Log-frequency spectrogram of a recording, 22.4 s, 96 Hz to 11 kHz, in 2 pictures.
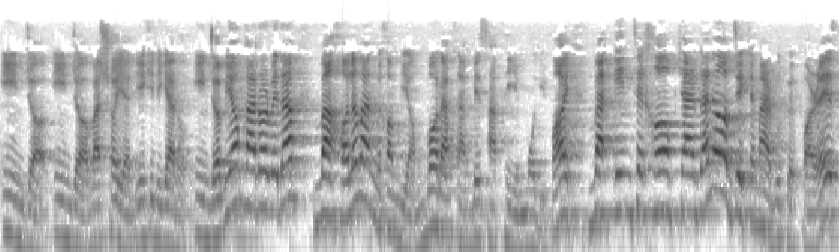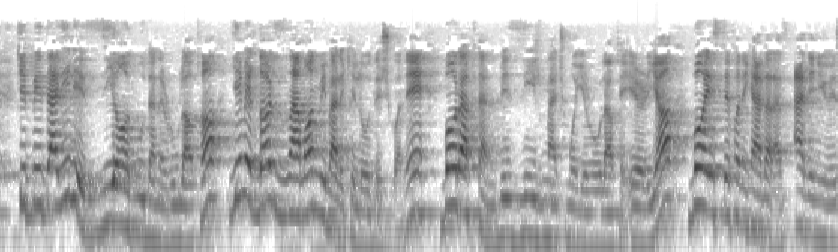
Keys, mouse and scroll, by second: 2.1 right click, 2.6 middle click, 3.3 typing, 4.1 middle click, 4.2 scroll down 1, 5.7-22.3 drag.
